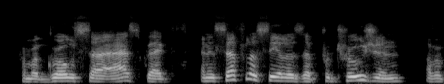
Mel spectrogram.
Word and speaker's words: encephalocele: help me uh pronounce i think it's encephalosale have i got that right uh that's quite good encephalocele okay can you tell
